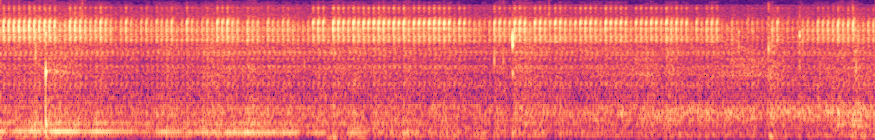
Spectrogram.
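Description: Near silence: faint room tone with a low steady hum that fades out within the first two seconds, and a few very faint clicks.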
